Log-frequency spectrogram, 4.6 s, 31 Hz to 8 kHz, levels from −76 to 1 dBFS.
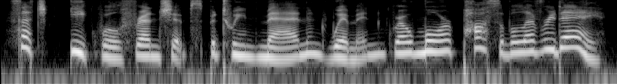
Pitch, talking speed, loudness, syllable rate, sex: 225 Hz, 155 wpm, -17 LUFS, 4.6 syllables/s, female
